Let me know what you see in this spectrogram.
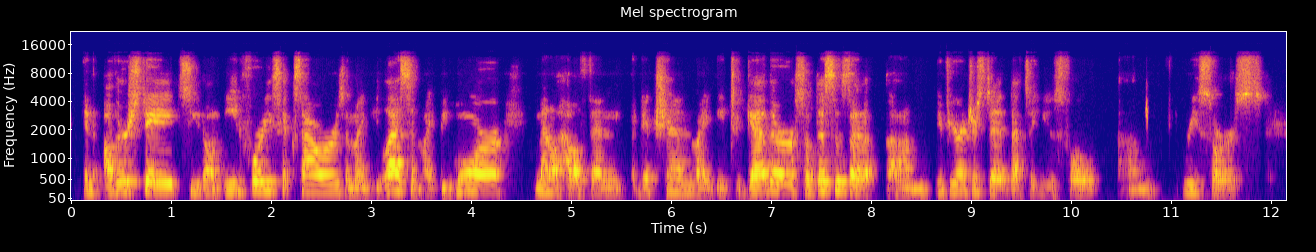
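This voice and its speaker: Her loudness swings widely as this woman speaks at a moderate pace. She has a medium pitch and ordinary pitch variation. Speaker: webinar presenter on peer recovery. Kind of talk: webinar presentation. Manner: halting, many fillers.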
